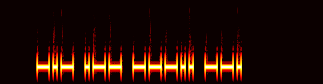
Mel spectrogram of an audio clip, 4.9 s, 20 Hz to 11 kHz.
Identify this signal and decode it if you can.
Morse code, heard as a keyed tone, about 20 wpm, 700 Hz. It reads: KW8G
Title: USA Call Signs - 4 Characters - 3x Character Spacing - 20wpm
